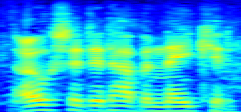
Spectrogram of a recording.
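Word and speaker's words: Nakd: I also did have a naked bar, you know, naked bar, like it's spelled N-A-K-D.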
